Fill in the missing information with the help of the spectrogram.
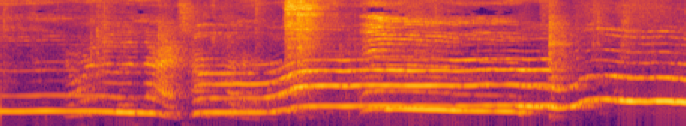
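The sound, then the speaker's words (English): A voice imitates a shofar horn blast with the mouth, holding one long loud, wavering tone that climbs in pitch, dips briefly and then rises again for several seconds. “do your shofar sound. No, no, do it with your mouth.”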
